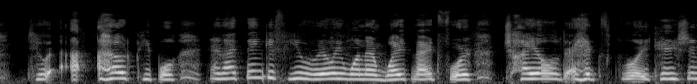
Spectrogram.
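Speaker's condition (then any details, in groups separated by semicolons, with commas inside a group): Cerebral palsy, severe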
